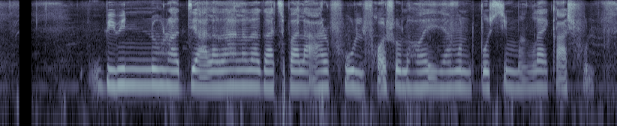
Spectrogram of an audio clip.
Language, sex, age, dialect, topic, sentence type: Bengali, female, 36-40, Standard Colloquial, agriculture, statement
